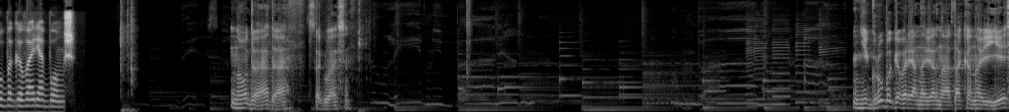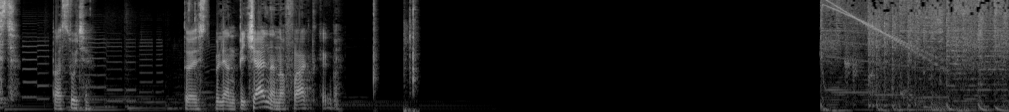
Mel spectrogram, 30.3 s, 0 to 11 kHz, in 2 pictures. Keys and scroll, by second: 1.4 ctrl+c, 5.0 ctrl+z, 6.0 ctrl+shift+c, 7.6 ctrl+shift+v.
